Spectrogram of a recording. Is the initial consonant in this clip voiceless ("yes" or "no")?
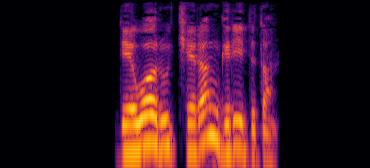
no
